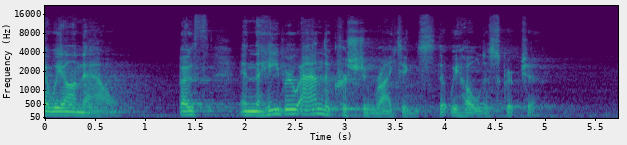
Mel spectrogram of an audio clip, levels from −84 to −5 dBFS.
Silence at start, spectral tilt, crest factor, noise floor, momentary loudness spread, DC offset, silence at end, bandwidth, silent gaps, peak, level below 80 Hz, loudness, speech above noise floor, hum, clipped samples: 0 s; -4.5 dB/octave; 20 dB; -59 dBFS; 14 LU; under 0.1%; 0.45 s; 16 kHz; none; -14 dBFS; -70 dBFS; -33 LUFS; 26 dB; none; under 0.1%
